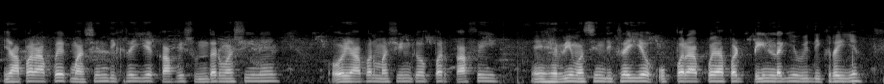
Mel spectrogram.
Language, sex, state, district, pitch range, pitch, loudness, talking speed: Hindi, male, Andhra Pradesh, Anantapur, 135-150 Hz, 145 Hz, -20 LUFS, 215 wpm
